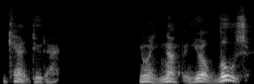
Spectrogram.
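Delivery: hushed, low taunting inner voice; inner voice whisper. Retold or imitated. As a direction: murmur it like doubt in your head. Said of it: "that inner voice that's gonna whisper to you".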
